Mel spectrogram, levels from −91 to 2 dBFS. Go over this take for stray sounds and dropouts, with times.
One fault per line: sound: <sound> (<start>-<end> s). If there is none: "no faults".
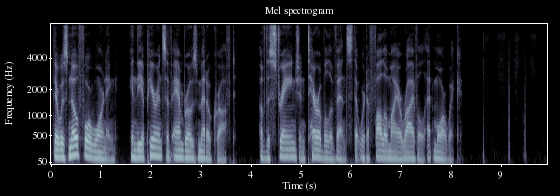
sound: sniff (8.6-9.7 s)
